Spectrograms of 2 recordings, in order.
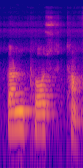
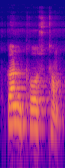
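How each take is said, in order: First: कंठोष्ठम said slowly, each syllable drawn out; slow recitation. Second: Said in the usual way. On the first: Shown as a demonstration. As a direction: repeat the term slowly for the class to follow.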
